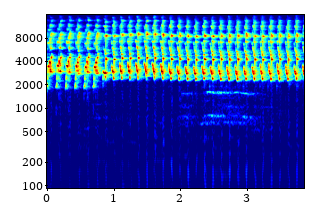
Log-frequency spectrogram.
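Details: Fighter lovebird in long ngekek chatter, used as a lure to provoke other lovebirds to answer: an unbroken, rapid, harsh high trill of about six notes a second, steady throughout, with a faint low tone in the background.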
